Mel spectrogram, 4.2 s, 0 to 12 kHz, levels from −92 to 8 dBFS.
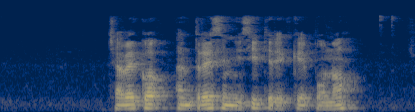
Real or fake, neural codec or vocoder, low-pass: real; none; 7.2 kHz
